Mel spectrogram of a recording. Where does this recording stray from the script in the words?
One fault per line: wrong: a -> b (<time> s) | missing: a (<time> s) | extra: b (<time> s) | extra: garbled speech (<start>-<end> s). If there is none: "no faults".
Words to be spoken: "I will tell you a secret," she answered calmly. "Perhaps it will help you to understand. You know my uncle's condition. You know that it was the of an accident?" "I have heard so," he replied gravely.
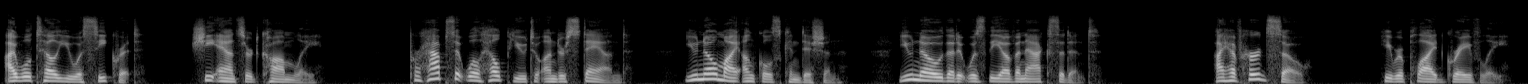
no faults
